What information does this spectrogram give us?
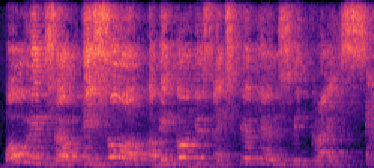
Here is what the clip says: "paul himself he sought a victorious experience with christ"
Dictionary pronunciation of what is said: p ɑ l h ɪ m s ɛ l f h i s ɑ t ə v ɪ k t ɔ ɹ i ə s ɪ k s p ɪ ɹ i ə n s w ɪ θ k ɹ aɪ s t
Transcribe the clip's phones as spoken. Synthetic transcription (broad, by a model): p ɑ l h ɪ m s ɛ l f h i s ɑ ə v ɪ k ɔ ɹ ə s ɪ k s p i ɹ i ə n s w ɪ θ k ɹ aɪ s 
